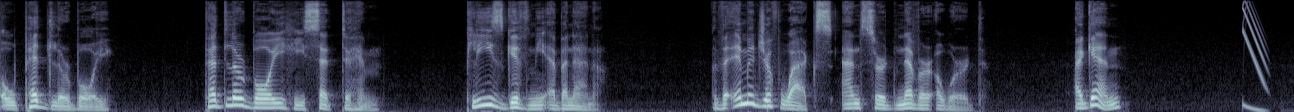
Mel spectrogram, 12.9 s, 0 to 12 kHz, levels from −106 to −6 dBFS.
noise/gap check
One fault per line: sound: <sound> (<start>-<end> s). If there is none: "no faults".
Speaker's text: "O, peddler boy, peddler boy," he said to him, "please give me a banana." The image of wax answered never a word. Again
sound: chirp (12.4-12.7 s)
